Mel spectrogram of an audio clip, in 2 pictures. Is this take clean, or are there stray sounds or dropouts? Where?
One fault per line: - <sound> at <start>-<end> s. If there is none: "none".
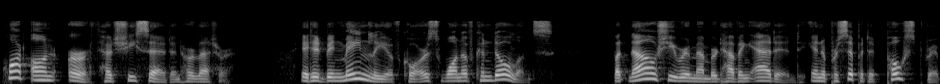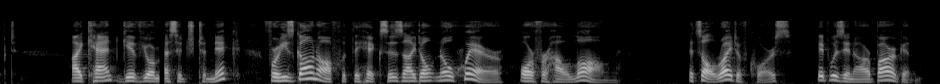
- dropout at 11.0-11.1 s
